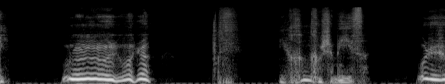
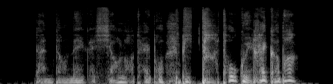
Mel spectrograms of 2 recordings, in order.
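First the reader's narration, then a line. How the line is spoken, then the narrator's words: Hushed voice. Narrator (Chinese): 刘大姐压低了声音说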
